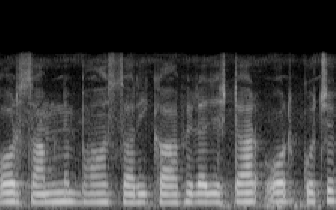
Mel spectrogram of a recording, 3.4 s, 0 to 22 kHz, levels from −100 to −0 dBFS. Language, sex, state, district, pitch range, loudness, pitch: Hindi, male, Chhattisgarh, Bilaspur, 160-170 Hz, -28 LUFS, 165 Hz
